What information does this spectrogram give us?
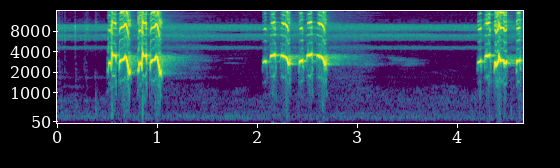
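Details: Lively sooty-headed bulbul song used as a lure to draw a rival's reply: three short phrases of three or four rich, rolling whistled notes, arriving roughly every one and a half to two seconds over quiet background.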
